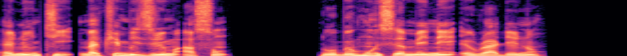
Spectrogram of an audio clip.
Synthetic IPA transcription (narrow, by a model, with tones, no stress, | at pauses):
ɛ˨nʊ̃˦n̩˦tʰi˦mɛ̃˦t͡ɕᶣɪ̃˦m˦be˨sɾi˦m˨ʔa̰˨sʊ̃˦ | nã˨wo˨be˦ɦũ˦sɛ˨mɪ̃˦nɪ̃˦ʔæ˨wu˨a˨dɪ˦nʊ̃˦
